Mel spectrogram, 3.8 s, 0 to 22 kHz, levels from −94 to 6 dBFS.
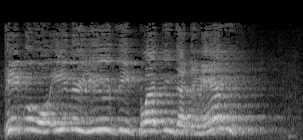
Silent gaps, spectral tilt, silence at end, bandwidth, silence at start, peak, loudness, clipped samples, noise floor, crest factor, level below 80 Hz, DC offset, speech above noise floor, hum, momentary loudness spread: none; -4.5 dB/octave; 0.5 s; 11.5 kHz; 0.05 s; -8 dBFS; -21 LUFS; under 0.1%; -50 dBFS; 14 dB; -68 dBFS; under 0.1%; 30 dB; none; 7 LU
